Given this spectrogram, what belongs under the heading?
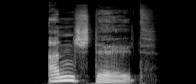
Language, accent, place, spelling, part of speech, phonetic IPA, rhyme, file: German, Germany, Berlin, anstellt, verb, [ˈanˌʃtɛlt], -anʃtɛlt, De-anstellt.ogg
- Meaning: inflection of anstellen: 1. third-person singular dependent present 2. second-person plural dependent present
